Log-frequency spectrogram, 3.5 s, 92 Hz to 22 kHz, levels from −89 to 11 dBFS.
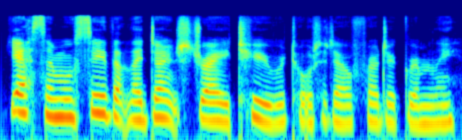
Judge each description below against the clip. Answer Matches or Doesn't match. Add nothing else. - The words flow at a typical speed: Doesn't match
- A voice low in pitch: Doesn't match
